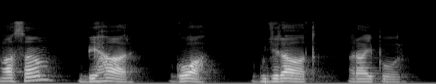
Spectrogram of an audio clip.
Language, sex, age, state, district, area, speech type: Kashmiri, male, 30-45, Jammu and Kashmir, Bandipora, rural, spontaneous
